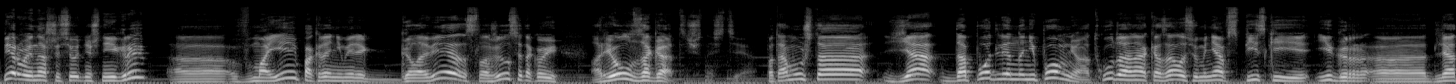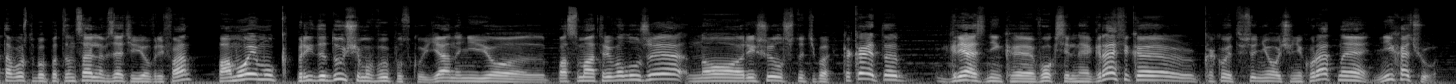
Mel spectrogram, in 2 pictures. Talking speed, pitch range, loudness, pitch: 130 wpm, 145-205 Hz, -21 LUFS, 170 Hz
